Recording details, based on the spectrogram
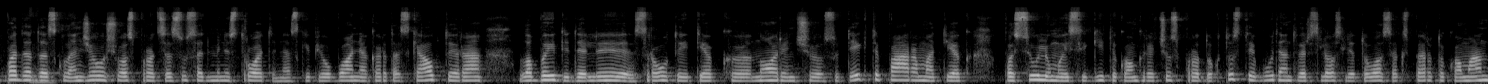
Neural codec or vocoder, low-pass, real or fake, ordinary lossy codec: none; 14.4 kHz; real; Opus, 16 kbps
